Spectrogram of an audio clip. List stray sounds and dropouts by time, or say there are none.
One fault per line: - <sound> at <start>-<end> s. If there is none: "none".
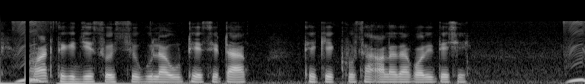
none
